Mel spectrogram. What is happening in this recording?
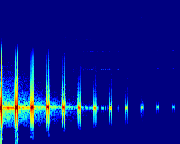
An IR that can be used to create a reverb with a disturbing end tail. An IR whith both delay and reverb. Created by recording the impulse response of a signal going through Echo Farm and ReVibe.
